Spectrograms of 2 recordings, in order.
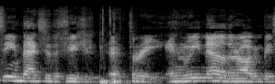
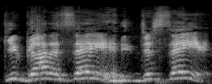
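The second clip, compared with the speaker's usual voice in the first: excited urging; 9 semitones higher than usual. Real, not acted.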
